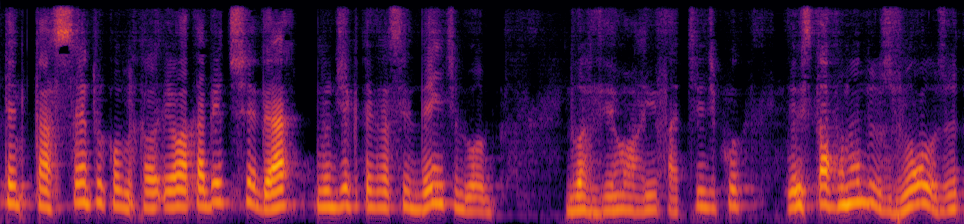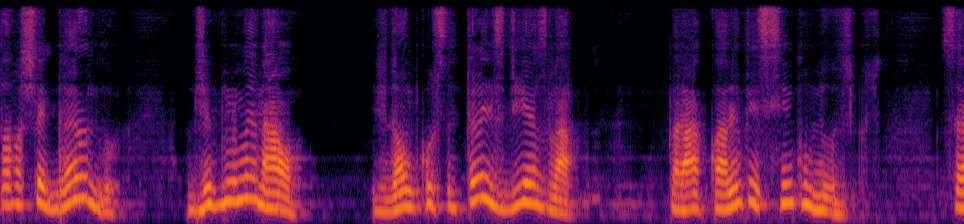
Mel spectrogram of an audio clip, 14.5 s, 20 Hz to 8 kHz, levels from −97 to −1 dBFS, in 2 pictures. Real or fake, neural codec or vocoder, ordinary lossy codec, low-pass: fake; codec, 16 kHz in and 24 kHz out, 0.6 kbps, FireRedTTS-2 codec; none; 7.2 kHz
